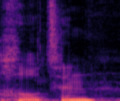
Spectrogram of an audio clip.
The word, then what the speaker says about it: Holtin: blogger very successful and we also have Rachel Holton am i pronouncing that correctly yeah that's right she is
